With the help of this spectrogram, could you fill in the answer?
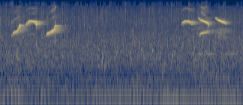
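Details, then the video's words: Cinereous tit singing to coax other tits into song: two short bursts of three high, squeaky, slurred notes each, with a quiet gap between and soft running water throughout. "Masteran suara Burung Gelatik Batu gacor sangat ampuh pancingan gelatik berkicau"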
